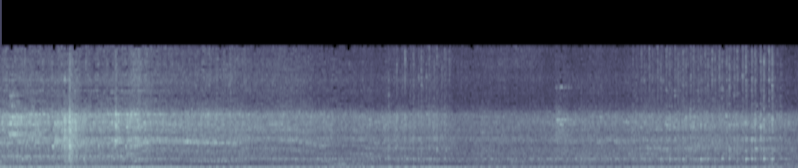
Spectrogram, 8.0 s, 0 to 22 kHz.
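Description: Royal Enfield Super Meteor 650's parallel-twin engine running at low revs with a steady, even throb as the motorcycle is ridden slowly off.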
